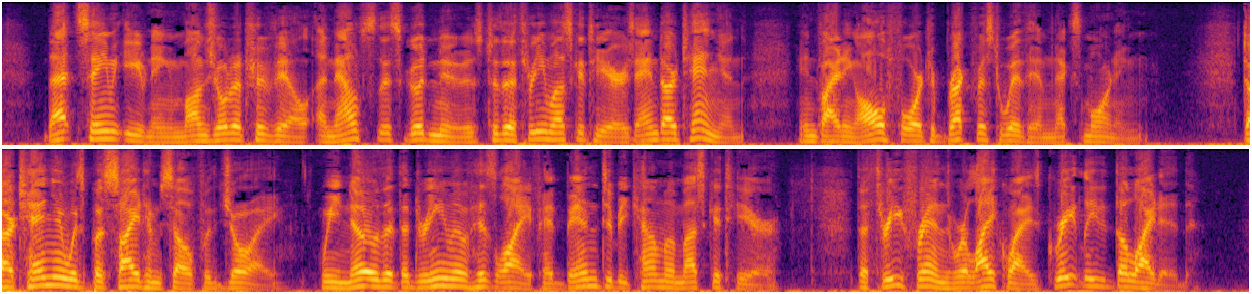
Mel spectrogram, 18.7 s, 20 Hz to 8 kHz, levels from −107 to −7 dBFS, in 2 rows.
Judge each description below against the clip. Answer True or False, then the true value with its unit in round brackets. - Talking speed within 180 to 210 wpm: False (165 wpm)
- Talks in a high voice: False (120 Hz)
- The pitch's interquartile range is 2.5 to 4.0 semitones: False (5.0 semitones)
